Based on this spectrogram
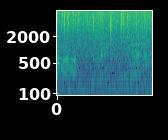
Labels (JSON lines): {"label": "biophony, croak", "recorder": "SoundTrap 500"}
